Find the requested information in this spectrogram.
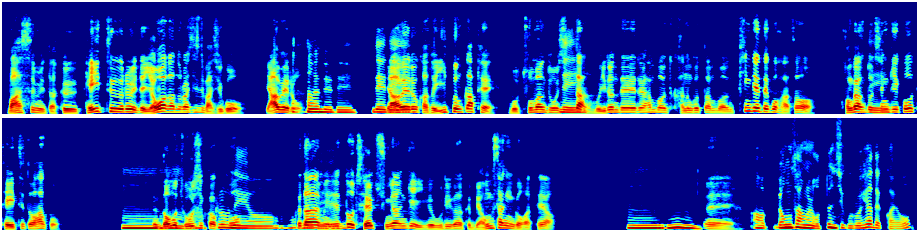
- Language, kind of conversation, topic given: Korean, advice, 새로 이사한 지역의 계절 변화와 일교차에 어떻게 잘 적응할 수 있나요?
- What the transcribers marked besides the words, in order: laugh; other background noise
